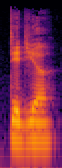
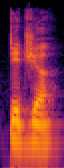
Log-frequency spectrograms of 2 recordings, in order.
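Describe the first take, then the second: Both takes have the same delivery.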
